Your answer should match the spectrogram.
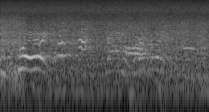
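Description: Steady splash and rush of falling water in a swimming pool, with high-pitched voices calling and shouting over it from the first moment.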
